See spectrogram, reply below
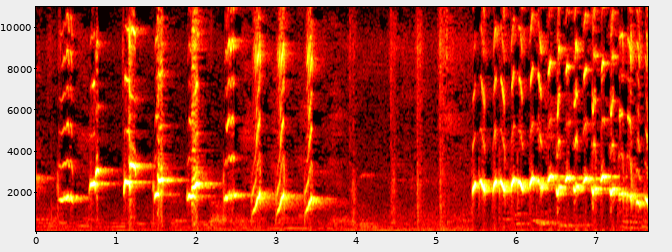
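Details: Morning song of a caged greater green leafbird: a series of stepped, slurred whistles falling in pitch, a short pause, then a long rapid trill of warbling notes.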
